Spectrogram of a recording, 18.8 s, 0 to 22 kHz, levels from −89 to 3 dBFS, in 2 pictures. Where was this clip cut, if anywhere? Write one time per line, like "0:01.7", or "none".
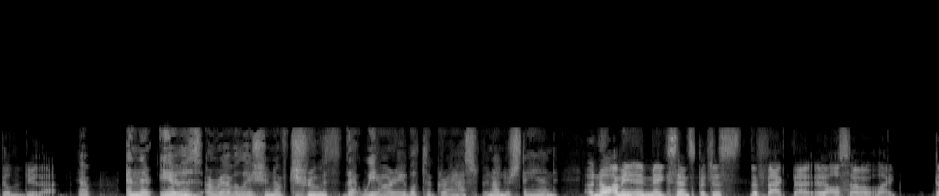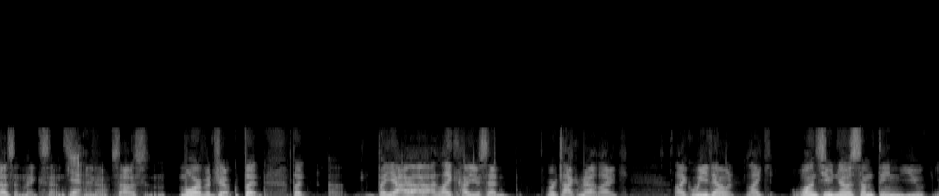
0:01.2
0:05.8

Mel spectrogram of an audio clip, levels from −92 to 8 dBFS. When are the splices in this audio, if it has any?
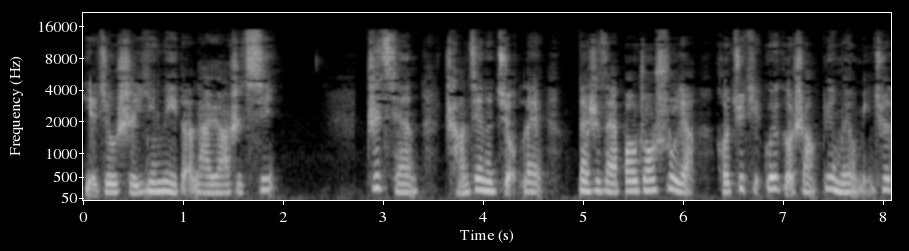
0:02.7
0:04.8

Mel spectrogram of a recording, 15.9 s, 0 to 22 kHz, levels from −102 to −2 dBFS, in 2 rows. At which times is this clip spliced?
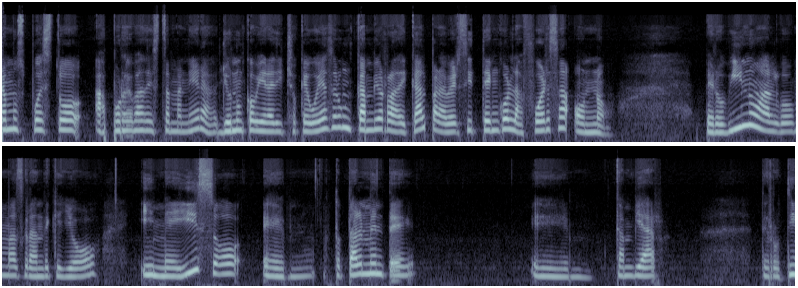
none

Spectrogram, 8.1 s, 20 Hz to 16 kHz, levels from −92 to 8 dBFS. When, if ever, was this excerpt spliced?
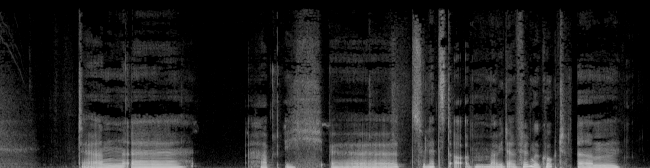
0:07.1

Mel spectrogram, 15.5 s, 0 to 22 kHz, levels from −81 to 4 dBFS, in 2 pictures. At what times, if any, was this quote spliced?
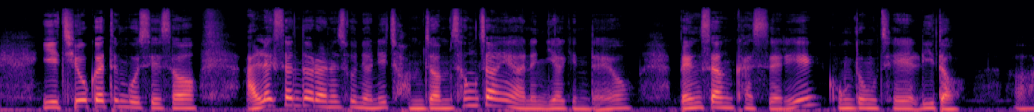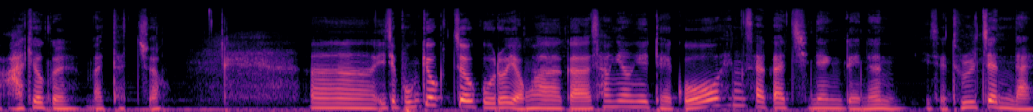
0:10.0

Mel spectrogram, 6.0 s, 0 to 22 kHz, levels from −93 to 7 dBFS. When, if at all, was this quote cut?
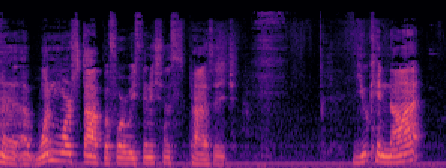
none

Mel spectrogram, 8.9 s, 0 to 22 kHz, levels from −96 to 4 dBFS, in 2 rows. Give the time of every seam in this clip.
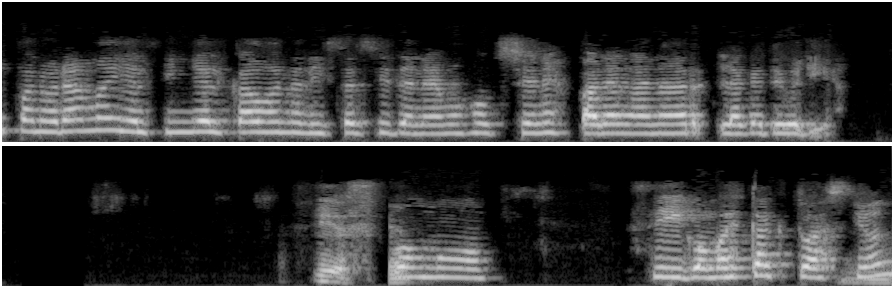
0:06.4

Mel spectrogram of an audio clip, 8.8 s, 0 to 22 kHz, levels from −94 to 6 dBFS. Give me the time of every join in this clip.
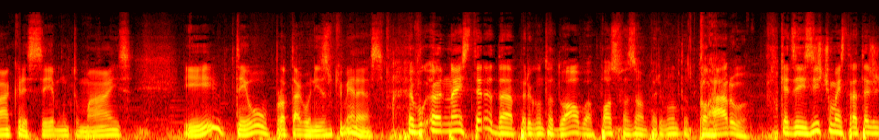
0:07.8

